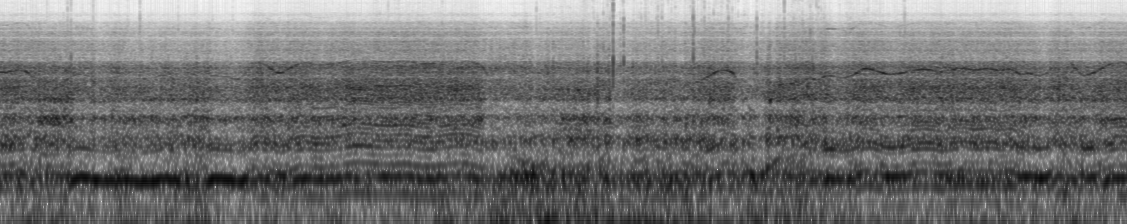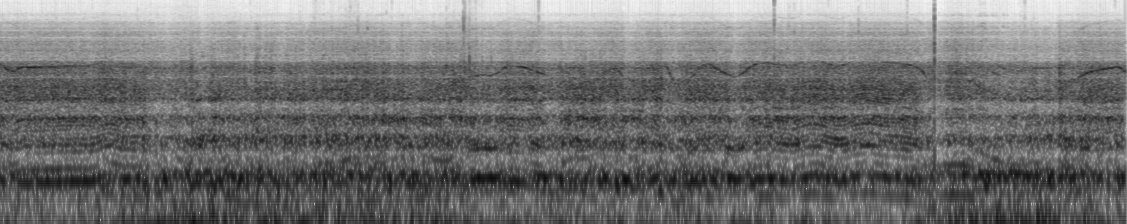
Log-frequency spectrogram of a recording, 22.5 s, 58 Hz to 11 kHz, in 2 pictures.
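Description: Super saloon race car's V8 engine running hard at racing speed, heard from inside the cockpit, its pitch rising and falling repeatedly with the throttle through the turns.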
